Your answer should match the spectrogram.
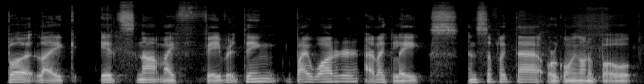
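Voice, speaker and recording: Guy from mexico with a really low voice, chatty podcast cohost, rambles a lot. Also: a little slow, fairly bright tone, smooth. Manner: chatty, laughs easily, rambling asides. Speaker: podcast co-host. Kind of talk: casual chat.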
